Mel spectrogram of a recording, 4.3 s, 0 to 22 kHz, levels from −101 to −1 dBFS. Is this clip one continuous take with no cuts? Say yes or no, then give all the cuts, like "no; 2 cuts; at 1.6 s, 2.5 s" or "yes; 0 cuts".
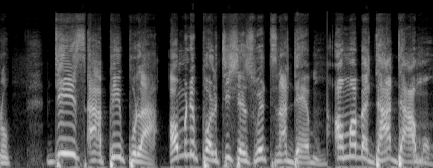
no; 1 cut; at 3.3 s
